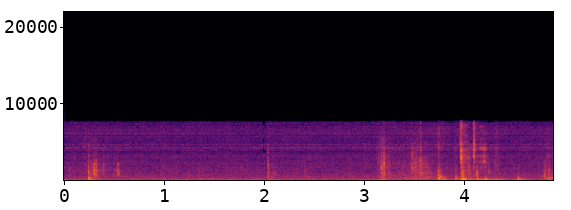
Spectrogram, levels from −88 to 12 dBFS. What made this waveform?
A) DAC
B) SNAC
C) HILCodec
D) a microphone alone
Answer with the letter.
A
